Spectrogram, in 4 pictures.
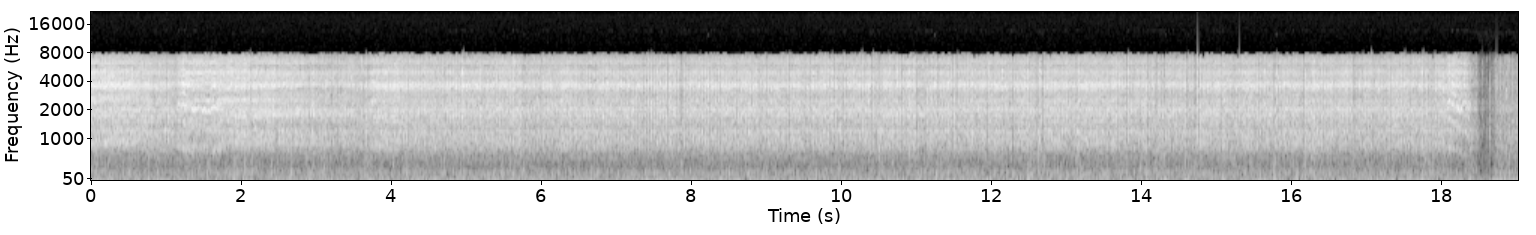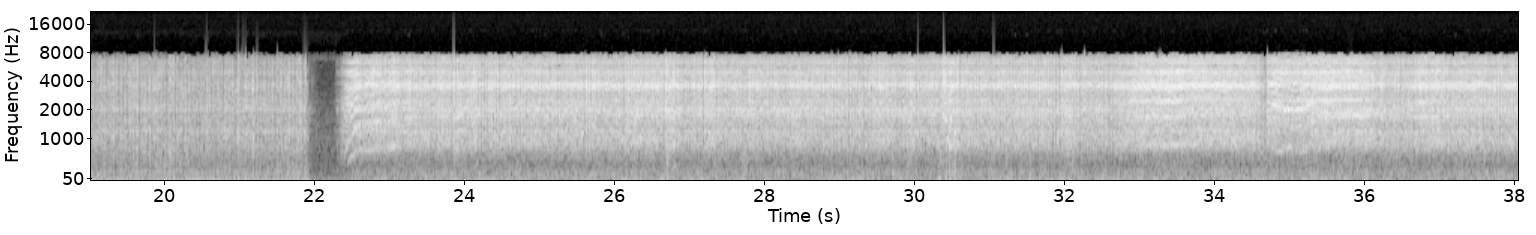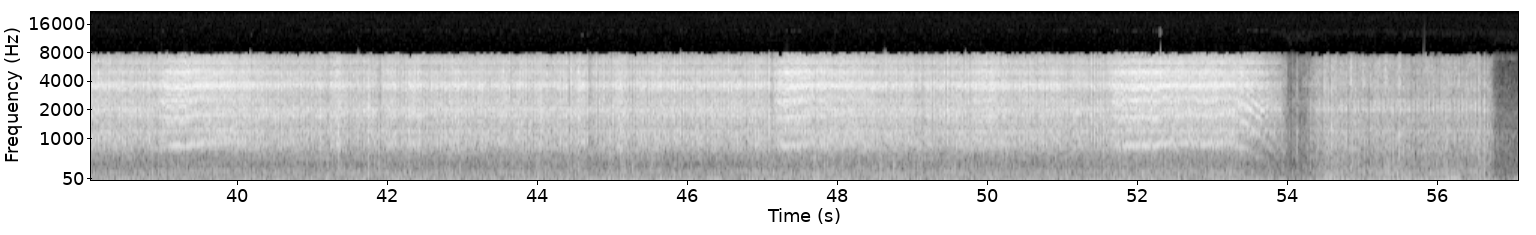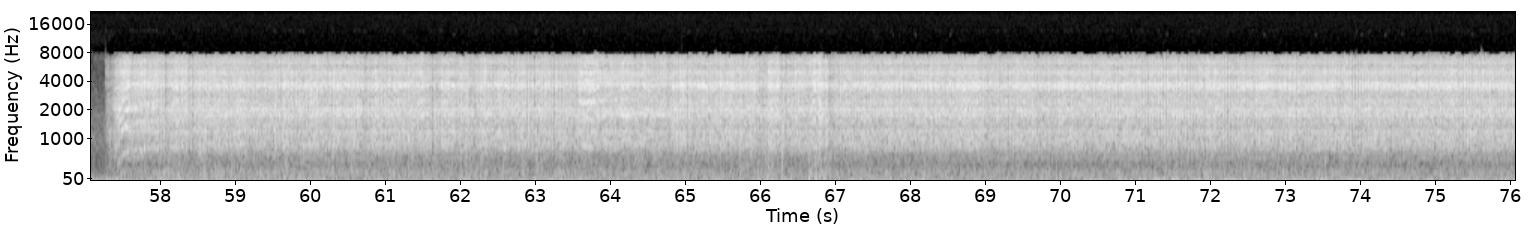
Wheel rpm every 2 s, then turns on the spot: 220, 230, 230, 230, 230, 230, 230, 230, 230, 60, 40, 140, 230, 230, 230, 230, 230, 220, 230, 230, 230, 240, 230, 230, 230, 230, 180, 30, 60, 230, 230, 230, 230, 230, 230, 230, 230, 230.
18-22 54-56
